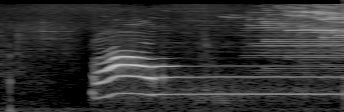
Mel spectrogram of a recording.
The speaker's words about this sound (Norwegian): Eh, eller kanskje vi bare skulle hatt noe bare sånn helt utrolig koselig. Hva med en liten katt?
